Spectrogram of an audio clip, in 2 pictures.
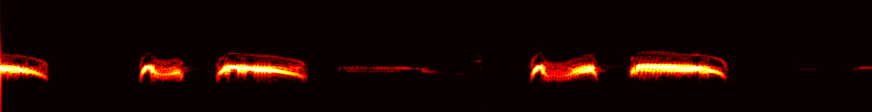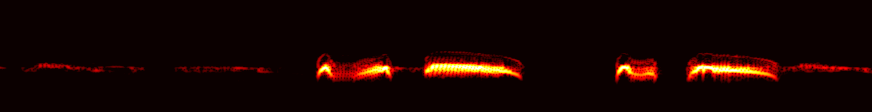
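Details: Spotted dove lure voice, 'thổ pha' with rapid 'thúc gù', intended to get wild birds cooing back: repeated pairs of gruff short notes and longer falling coos, separated by soft low murmured trills.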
